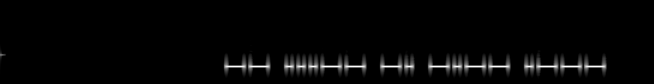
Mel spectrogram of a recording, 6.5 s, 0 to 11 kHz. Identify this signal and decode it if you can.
Morse code, heard as a keyed tone, about 20 wpm, 700 Hz. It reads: M3NYJ
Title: DXCC-100 Call Signs - 5 Characters - Repeated 2x - 20wpm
